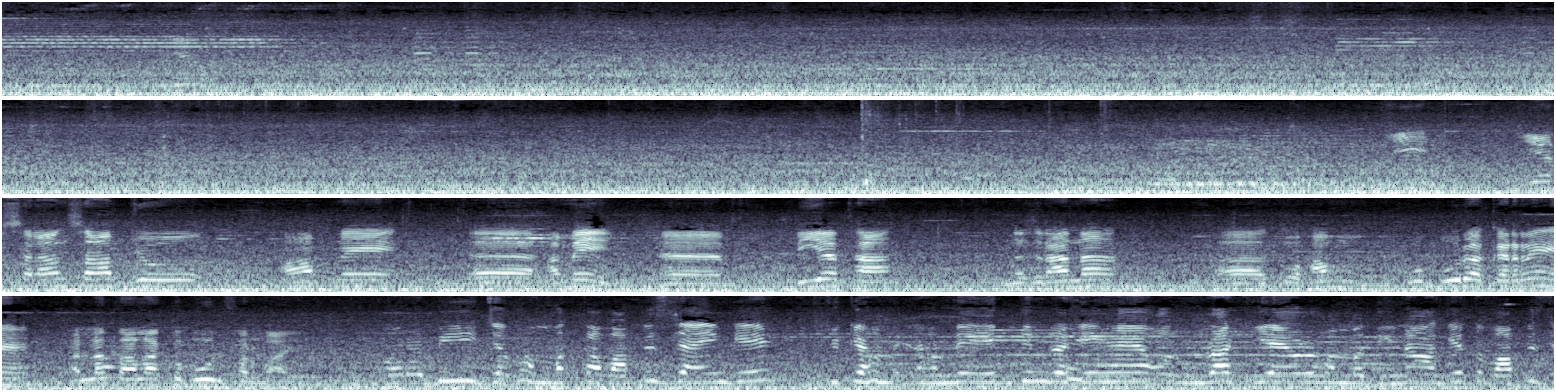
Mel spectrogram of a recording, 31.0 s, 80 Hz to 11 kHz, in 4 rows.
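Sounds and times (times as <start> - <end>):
road traffic rumble: 0.0 - 31.0.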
